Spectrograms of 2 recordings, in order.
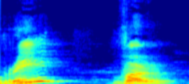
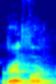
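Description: First: "river" slowly as ri, pause, ver; split into syllables. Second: Said in the usual way. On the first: Shown as a demonstration. Teacher explains why river has two parts, split slowly. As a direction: break "river" into two stretched beats. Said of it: "احنا قسمناها ل two syllables ليه؟". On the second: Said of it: "النهر اسمه ايه؟".

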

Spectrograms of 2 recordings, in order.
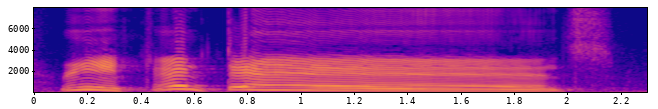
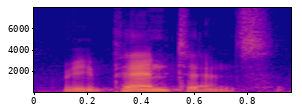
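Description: First: High, very drawn-out puppet shout; long, high puppet cry, sliding down; puppet character. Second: Said in the usual way. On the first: Acted. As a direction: holler the word slowly as a puppet. Puppet finally says the right word.

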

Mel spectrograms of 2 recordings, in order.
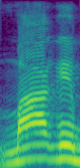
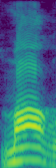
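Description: First: "মাগে" with a plain g and added vowel; thin wrong sound. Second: "মাগ" closed on a thick throaty gh; heavy ghayn. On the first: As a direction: say "মাগে" as the mistake to avoid. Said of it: "মাগে বলবেন না". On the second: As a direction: end "মাগ" in the throat, no added vowel. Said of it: "গয়ন হচ্ছে মোটা হরফ". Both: Shown as a demonstration.

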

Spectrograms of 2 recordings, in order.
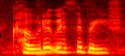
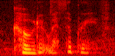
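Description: First: Said in the usual way. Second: Whispered instruction, soft and secretive. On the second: Shown as a demonstration. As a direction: drop to a hush for the rule. Teacher whispers instruction in demo.

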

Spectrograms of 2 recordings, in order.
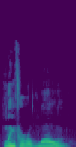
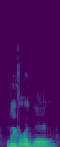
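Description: First: Higher, louder, slow and deliberate; firm angry demand. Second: Raised voice; firm demand. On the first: Lila repeats her demand to the store lady, slow and hard. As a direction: spell it out one word at a time. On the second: Lila tells the store lady to let the girl go, firm and loud. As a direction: order her to stop. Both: A narrator's reading.

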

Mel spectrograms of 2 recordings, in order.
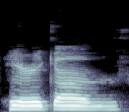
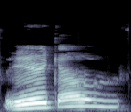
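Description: First: Slow, drawn-out anticipation; slow build-up. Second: Higher, slow and thrilled; excited anticipation. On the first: Reacting to the manga reveal, slow and expectant. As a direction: savour it slowly, waiting for the blow. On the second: Reacting to the manga reveal, rising slow excitement. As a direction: let it climb as the moment arrives. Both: Real, not acted.

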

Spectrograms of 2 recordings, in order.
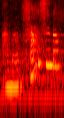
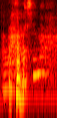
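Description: First: High-pitched mock question; high teasing repeat. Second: Said in the usual way. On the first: Real, not acted. Teasing baby, higher repeat.

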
